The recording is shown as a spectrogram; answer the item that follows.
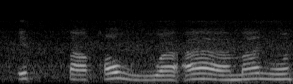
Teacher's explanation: bacanya seperti tasydid, ittaqau wa amanu, tapi tidak kita dengungkan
